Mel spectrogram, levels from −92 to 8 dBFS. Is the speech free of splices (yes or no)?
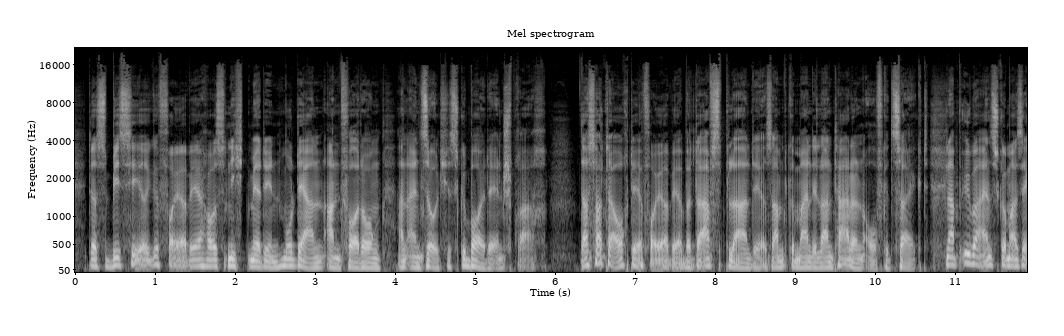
yes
